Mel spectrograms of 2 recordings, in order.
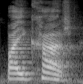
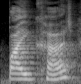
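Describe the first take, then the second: The two takes are said the same way.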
